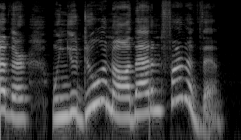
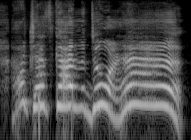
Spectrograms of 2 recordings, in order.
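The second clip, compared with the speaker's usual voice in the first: loud, higher-pitched mock outburst; imitated domestic yelling; 6 semitones higher, 7 dB louder than usual. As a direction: yell it like someone ambushed at the door. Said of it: "that's how they talk".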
